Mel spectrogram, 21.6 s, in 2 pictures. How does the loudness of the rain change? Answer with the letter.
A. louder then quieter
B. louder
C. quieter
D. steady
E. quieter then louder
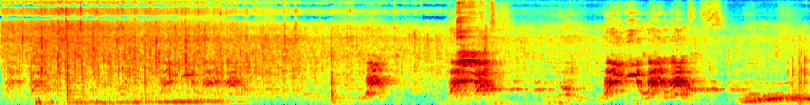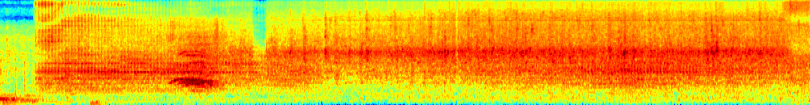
E.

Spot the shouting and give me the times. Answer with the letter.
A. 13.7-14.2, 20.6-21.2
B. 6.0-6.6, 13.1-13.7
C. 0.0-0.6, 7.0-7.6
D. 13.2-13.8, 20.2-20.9
B.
